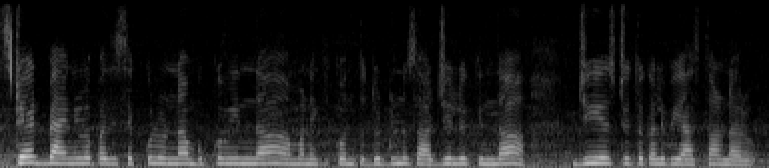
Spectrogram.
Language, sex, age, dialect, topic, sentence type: Telugu, female, 18-24, Southern, banking, statement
